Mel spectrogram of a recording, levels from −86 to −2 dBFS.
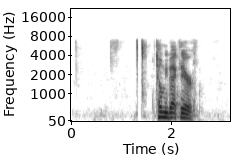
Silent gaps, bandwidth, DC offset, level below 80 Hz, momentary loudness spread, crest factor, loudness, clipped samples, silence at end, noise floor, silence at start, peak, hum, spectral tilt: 1.35-1.40 s; 7.4 kHz; under 0.1%; -58 dBFS; 15 LU; 18 dB; -17 LUFS; under 0.1%; 0.7 s; -67 dBFS; 1.3 s; -2 dBFS; none; -5 dB/octave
